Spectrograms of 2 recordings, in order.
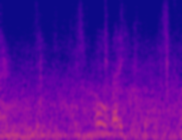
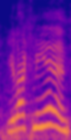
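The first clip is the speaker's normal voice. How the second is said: calling out; 10 dB louder than usual. Real, not acted. Locked in, calling to partner.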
